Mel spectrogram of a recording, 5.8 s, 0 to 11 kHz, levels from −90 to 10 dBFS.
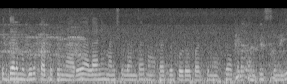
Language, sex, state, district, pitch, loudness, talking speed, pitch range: Telugu, female, Andhra Pradesh, Sri Satya Sai, 190 Hz, -18 LUFS, 105 wpm, 175-195 Hz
